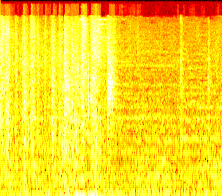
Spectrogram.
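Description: Rapid gunfire from a war video game fires in dense, overlapping bursts, loud and continuous with no pause, with no voices.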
